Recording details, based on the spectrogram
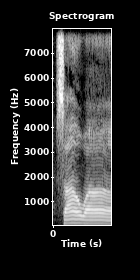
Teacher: Ini wa mad thabi'i berjumpa dengan hamzah berada di satu kalimah itu dinamakan mad wajib muttasil. Kalau sudah menjadi mad wajib muttasil itu panjangnya 2 alif setengah atau lima harakat atau lima ketukan.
